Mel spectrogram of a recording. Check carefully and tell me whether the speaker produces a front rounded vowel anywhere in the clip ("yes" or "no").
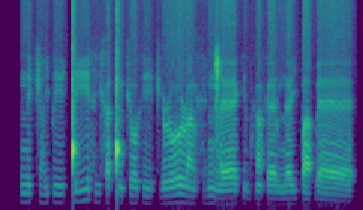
no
